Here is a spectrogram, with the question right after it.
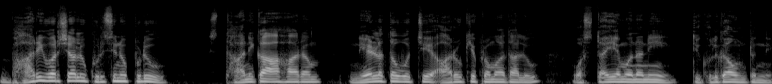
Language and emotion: Telugu, fearful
